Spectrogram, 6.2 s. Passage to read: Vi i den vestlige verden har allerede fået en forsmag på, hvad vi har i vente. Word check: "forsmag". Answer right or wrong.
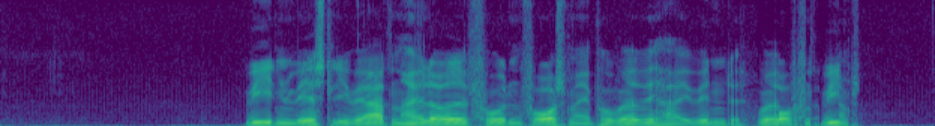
right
